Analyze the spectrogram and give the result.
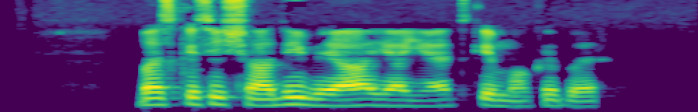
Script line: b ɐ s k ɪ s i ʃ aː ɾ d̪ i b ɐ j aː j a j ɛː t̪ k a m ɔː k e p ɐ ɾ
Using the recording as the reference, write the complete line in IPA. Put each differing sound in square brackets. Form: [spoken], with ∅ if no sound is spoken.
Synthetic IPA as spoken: b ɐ s k ɪ s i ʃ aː [∅] d̪ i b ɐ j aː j a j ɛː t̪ k [e] m ɔː k e p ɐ ɾ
